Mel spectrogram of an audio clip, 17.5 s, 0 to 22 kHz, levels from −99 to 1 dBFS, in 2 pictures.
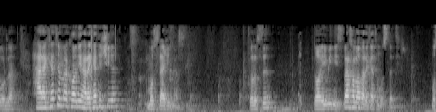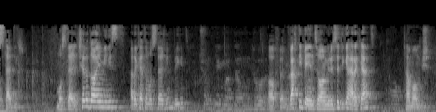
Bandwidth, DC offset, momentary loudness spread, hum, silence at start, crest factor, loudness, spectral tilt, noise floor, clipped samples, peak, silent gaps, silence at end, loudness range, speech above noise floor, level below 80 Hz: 8.8 kHz; under 0.1%; 24 LU; none; 0 s; 24 dB; -27 LUFS; -4 dB/octave; -52 dBFS; under 0.1%; -6 dBFS; none; 0.15 s; 9 LU; 24 dB; -54 dBFS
